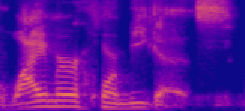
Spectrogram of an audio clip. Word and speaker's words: Weimar Hormigas: to you and i said how do i pronounce the name of this town and you're like weimer jormigas right from there you guys welcomed me in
